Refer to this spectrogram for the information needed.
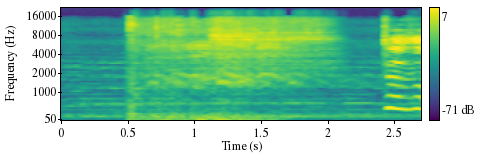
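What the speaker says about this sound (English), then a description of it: "Those little fucking crows, how are they all down there?" Crows cawing inside The Last Door, a dense stretch of harsh overlapping caws with a louder call cutting in at the end over a low game ambience.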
